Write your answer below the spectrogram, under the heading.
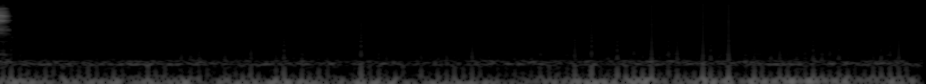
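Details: Quiet low electrical hum with rapid faint ticking clicks throughout; no animal voices.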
